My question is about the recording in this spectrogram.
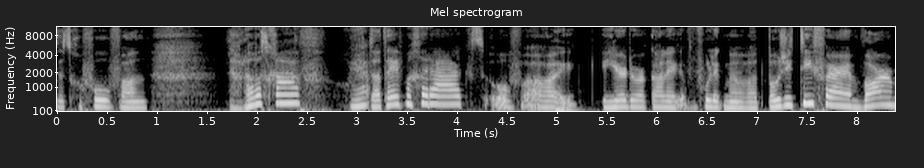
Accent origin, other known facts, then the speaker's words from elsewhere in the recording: Israel; En waar ik vandaan kom. En toevallig is het Israël en het Hebreeuws.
